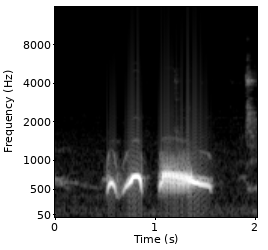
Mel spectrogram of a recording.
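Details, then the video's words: Decoy spotted dove kept for trapping, cooing in the 'giọng thổ' style: one phrase of quick wavering looped notes followed by a long, steady, slightly falling mellow coo, then a faint brief rustle. "Chim Cu Mồi/ Tiếng cu gáy GIỌNG THỔ PHA\ Cu Gáy Mồi Cây kích bổi"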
